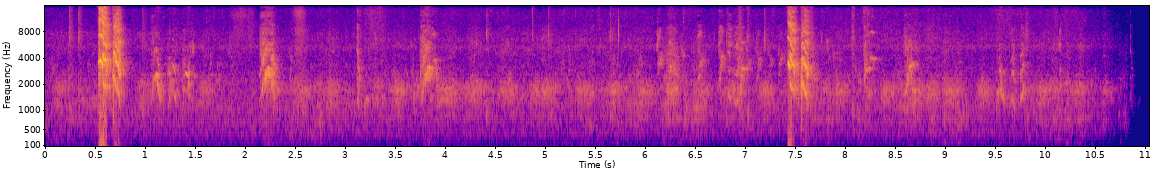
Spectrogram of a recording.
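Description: Two harsh, loud parrot squawks about seven seconds apart, with a steady run of softer chattering chirps between them.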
